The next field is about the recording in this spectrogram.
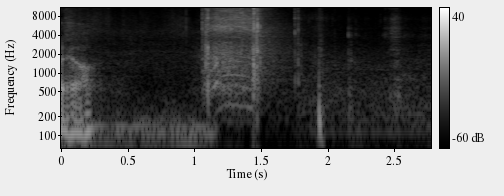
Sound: buzzing of drill

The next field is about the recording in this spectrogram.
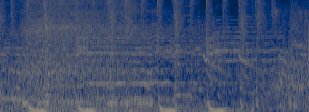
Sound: sniffs

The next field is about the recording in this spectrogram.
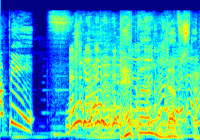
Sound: all laughing

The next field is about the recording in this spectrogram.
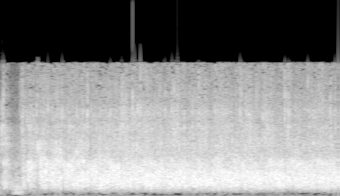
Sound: crowd applause

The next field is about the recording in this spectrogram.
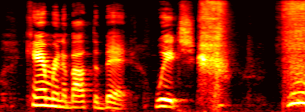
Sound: blows air

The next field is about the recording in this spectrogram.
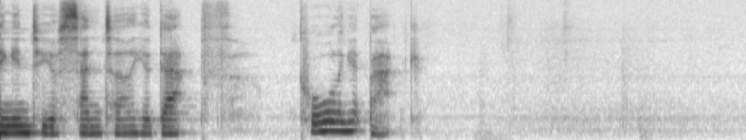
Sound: inhales and exhales

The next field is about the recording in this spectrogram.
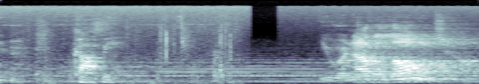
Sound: footsteps fading

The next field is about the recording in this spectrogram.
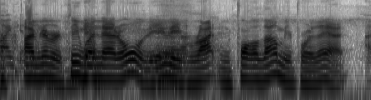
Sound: laughing

